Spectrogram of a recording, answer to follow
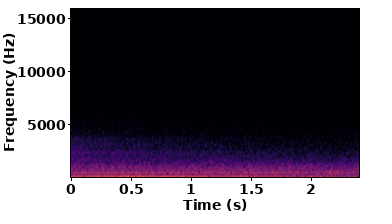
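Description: A low, deep rumble slowly dying away.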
